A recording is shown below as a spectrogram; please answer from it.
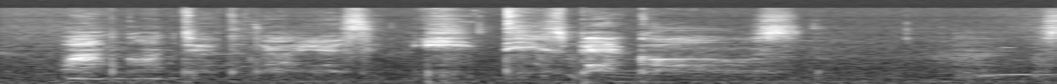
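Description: A woman whispering close to the microphone in short breathy phrases.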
